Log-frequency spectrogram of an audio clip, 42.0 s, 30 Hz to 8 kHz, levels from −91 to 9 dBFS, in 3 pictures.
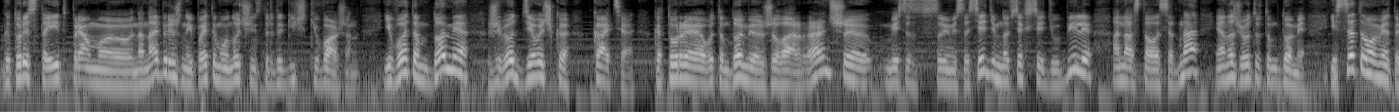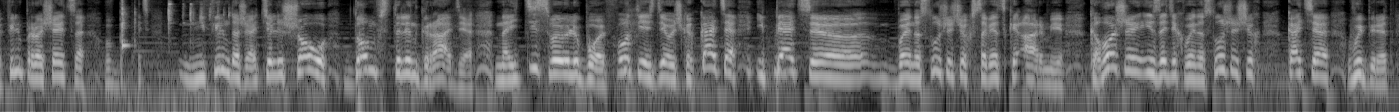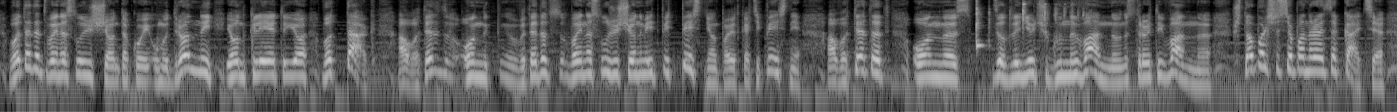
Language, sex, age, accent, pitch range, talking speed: Russian, male, 20-39, native, 145-200 Hz, 175 wpm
